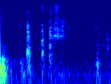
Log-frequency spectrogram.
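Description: Near silence with a few faint light taps and rubs: a small foam-tipped detail blending brush dabbing Distress Oxide ink through a stencil onto card.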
